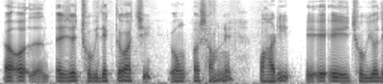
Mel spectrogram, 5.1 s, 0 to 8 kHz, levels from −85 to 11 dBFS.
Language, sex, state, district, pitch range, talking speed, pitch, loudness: Bengali, male, Jharkhand, Sahebganj, 120-130 Hz, 175 wpm, 125 Hz, -19 LUFS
